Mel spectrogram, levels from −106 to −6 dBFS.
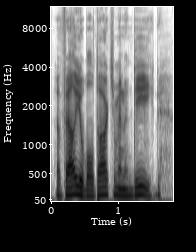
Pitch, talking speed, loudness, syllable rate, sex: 120 Hz, 130 wpm, -17 LUFS, 6.0 syllables/s, male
